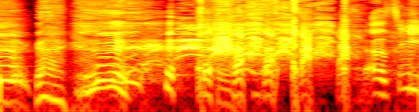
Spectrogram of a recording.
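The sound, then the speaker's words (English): A few short, rough coughs from a man burst out, tangled with chuckling and voiced laughing sounds from other people, all fairly loud and continuous over a few seconds. “He coughed.”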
